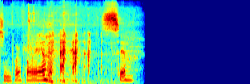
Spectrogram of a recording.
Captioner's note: laughter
